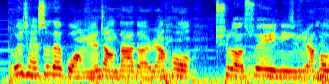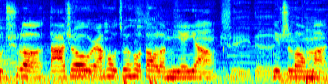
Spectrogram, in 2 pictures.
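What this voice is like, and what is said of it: Mixed Sichuan regional accent. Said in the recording (Chinese): “四川的话 ... 大家都会说我说话的口音都有一点儿点儿不一样 ... 就是哪儿的话都掺杂一点儿”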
